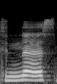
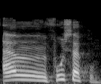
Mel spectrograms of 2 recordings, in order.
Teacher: النون المشددة حينما تراها لابد أن يكون فيها غنة واضحة جلية هكذا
